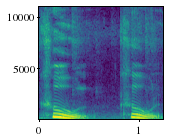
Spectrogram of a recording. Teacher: Retracted k or k means tongue is pulled backward.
